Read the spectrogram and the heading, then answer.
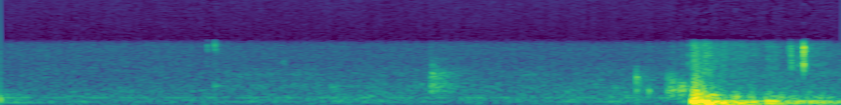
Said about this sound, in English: Please excuse me while I sip the last sip of my coffee.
